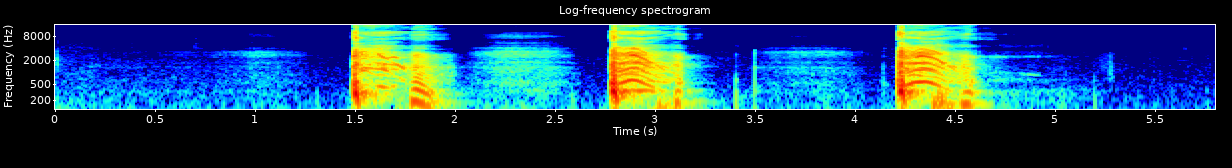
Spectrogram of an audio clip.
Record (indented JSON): {
  "three_cough_length": "5.8 s",
  "three_cough_amplitude": 16094,
  "three_cough_signal_mean_std_ratio": 0.25,
  "survey_phase": "alpha (2021-03-01 to 2021-08-12)",
  "age": "18-44",
  "gender": "Male",
  "wearing_mask": "No",
  "symptom_none": true,
  "smoker_status": "Never smoked",
  "respiratory_condition_asthma": false,
  "respiratory_condition_other": false,
  "recruitment_source": "REACT",
  "submission_delay": "2 days",
  "covid_test_result": "Negative",
  "covid_test_method": "RT-qPCR"
}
